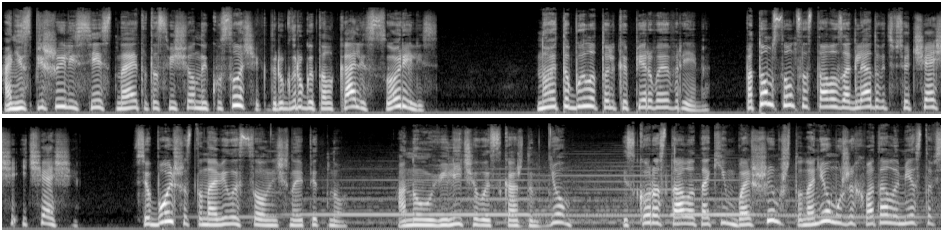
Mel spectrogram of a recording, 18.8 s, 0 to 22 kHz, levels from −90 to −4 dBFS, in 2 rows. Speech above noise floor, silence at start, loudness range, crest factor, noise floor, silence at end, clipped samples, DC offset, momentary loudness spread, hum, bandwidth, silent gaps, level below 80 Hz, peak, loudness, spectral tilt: 34 dB; 0 s; 2 LU; 16 dB; -50 dBFS; 0 s; under 0.1%; under 0.1%; 10 LU; none; 18 kHz; none; -48 dBFS; 0 dBFS; -16 LUFS; -4 dB/octave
